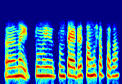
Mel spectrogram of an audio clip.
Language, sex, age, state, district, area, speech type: Marathi, female, 18-30, Maharashtra, Ratnagiri, urban, conversation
